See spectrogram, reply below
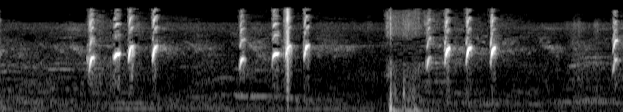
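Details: A European goldfinch with sparse batbata phrases of three to four bright chirps separated by gaps, plus a single dull knock midway through.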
